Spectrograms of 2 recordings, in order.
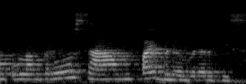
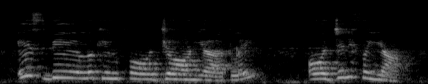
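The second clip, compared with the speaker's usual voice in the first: put-on pitch rises on Yardley, falls on Young. Teaching intonation of alternative questions: rise on Yardley, fall on Young. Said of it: "Pilihan pertama nadanya naik. Kalau pilihan kedua sebelum tanda tanya nadanya turun".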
